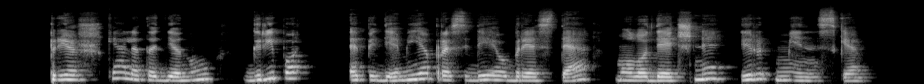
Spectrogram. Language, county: Lithuanian, Panevėžys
